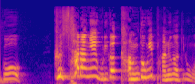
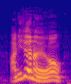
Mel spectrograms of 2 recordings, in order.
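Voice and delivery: ordinary delivery

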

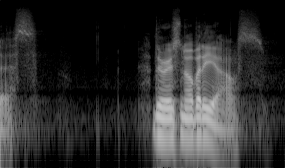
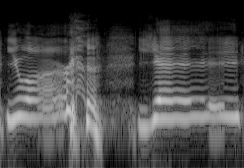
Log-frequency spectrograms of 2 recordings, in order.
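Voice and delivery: very high, giggly little cheer; laughing mock cheer; much slower than usual. Priest joking that they'll come to Jesus, laughing mock cheer. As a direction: squeal it playfully through laughter.

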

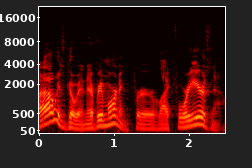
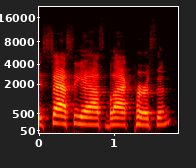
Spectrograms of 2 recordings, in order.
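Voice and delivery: slow, loud and higher insult; loud slow comeback; 6 semitones higher, 8 dB louder, slower than usual. Retold or imitated. Answering the guard's insult, loud and slow. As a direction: fire the insult right back. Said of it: "I say".

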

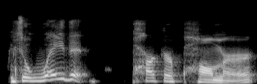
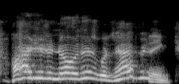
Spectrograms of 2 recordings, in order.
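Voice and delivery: high-pitched mock protest; mock complainer; 12 semitones higher than usual. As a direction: imitate an indignant, caught-unawares churchgoer, much higher. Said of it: "there will be somebody".

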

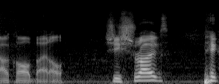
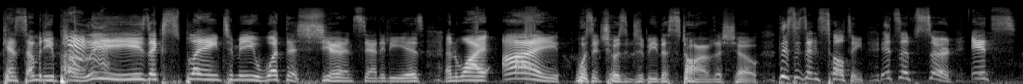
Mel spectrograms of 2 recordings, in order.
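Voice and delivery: indignant, higher-pitched villain rant; Mister Sinister; 6 semitones higher, 6 dB louder than usual. Acted. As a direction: protest like an affronted diva. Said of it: "I can't do Sinister".

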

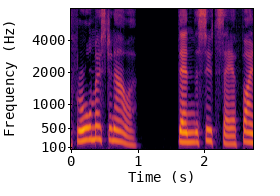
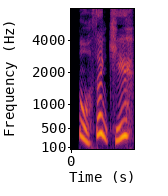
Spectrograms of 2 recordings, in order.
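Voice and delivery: beaming; 6 semitones higher, 4 dB louder than usual. A narrator's reading. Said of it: "beamed Gaius".

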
